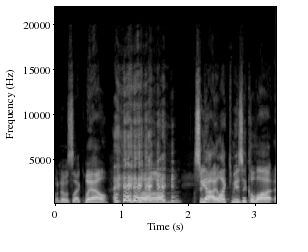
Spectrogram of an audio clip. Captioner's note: laughs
